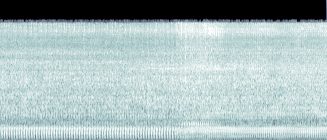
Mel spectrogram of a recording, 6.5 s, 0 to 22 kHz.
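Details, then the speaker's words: Bolens Husky 600 custom garden tractor with a swapped-in governed engine replacing a Briggs & Stratton with Zenith carbs, and new quieter exhaust. Even single thumps at quick idle deepen and smooth as the governor picks up under load. "You can hear when this engine senses a heavier load, it responds. And that's something I could never get with my old Briggs and Stratton engine and those Zenith carburetors."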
